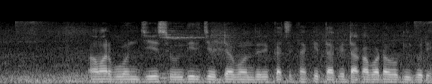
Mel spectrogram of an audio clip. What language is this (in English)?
Bangla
